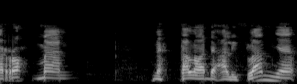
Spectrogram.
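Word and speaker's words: رحمن: memakai alif lam ar-rahman kalau Alif lamnya dihilangkan bacanya Rohman Nah kalau ada Alif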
